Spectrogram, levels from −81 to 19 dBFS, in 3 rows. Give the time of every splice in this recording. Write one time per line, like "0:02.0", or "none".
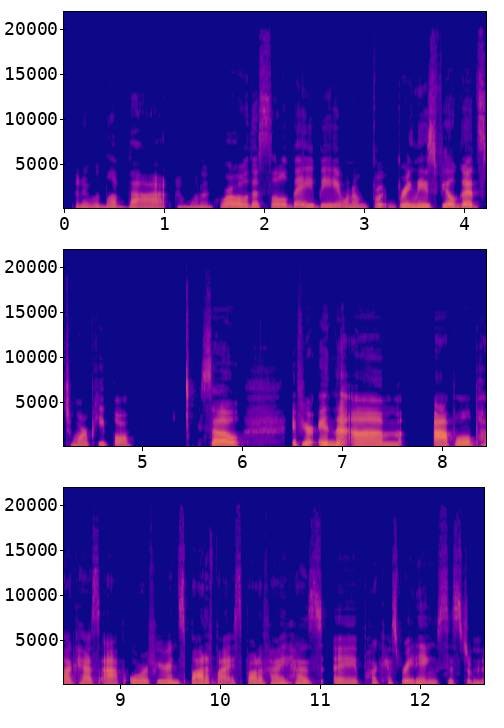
none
